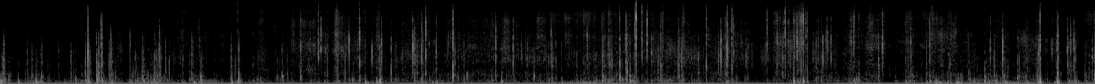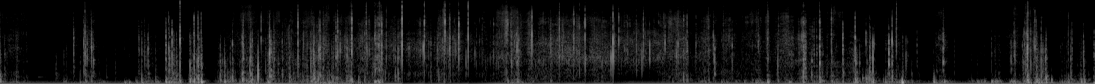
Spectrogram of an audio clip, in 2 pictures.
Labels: Is someone talking?
no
